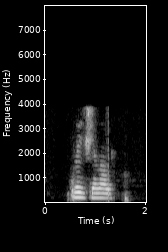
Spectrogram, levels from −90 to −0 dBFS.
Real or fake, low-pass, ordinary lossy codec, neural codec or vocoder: fake; 7.2 kHz; AAC, 16 kbps; vocoder, 44.1 kHz, 80 mel bands, Vocos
